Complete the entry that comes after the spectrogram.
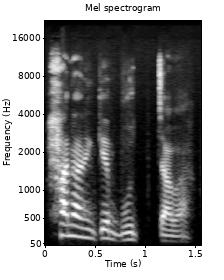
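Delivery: soft, slow, humble petition; reverent hush. Retold or imitated. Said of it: "사무엘이 어떻게 했다고요?".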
